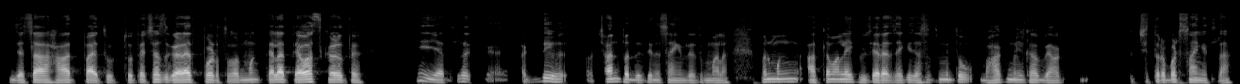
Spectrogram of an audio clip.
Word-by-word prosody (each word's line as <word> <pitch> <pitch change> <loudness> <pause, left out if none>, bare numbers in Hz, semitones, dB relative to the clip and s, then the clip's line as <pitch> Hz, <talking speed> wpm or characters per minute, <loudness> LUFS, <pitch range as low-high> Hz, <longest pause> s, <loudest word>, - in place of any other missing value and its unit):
"ज्याचा 105 +1 +4
हात, 100 +1 +3
पाय 100 -1 +7
तुटतो 100 +1 -5
त्याच्याच 110 +1 0
गळ्यात 105 +1 +8
पडतो 100 -2 0
आणि 100 0 -2
मग 110 +1 -2
त्याला 110 +2 +7
तेव्हाच 115 +3 +7
कळतं." 105 -2 +2 0.6
नाही 155 -8 -4
यातलं 105 +7 -3 0.3
अ, - - -18 0.2
अगदी 115 +9 -2
अ, 120 - -3 0.4
छान 125 +2 +2
पद्धतीने 100 -2 -2
सांगितलं 95 -2 -6
तुम्ही 90 - -8
मला. 90 -1 -4 0.3
पण 120 - 0
मग 125 +1 -1 0.2
आता 105 +4 -2
मला 120 0 +2
एक 115 0 -4
विचारायचं 100 -2 +2
आहे, 95 - -2
की 105 - -3
जसं 100 +2 -4
तुम्ही 110 -1 -3
तो 110 -2 -1
भाग 95 +2 -3
मिल्खा 105 -1 -2
भाग 95 -2 -4 0.8
चित्रपट 105 0 -2
सांगितला. 95 -3 -4
105 Hz, 185 wpm, -24 LUFS, 100-110 Hz, 0.8 s, गळ्यात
